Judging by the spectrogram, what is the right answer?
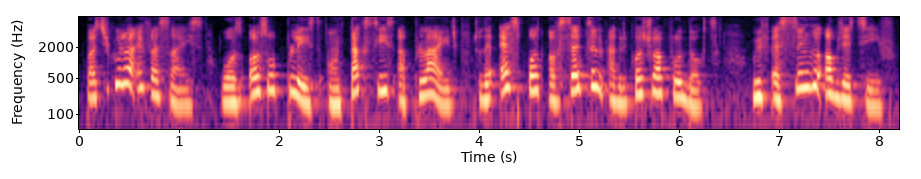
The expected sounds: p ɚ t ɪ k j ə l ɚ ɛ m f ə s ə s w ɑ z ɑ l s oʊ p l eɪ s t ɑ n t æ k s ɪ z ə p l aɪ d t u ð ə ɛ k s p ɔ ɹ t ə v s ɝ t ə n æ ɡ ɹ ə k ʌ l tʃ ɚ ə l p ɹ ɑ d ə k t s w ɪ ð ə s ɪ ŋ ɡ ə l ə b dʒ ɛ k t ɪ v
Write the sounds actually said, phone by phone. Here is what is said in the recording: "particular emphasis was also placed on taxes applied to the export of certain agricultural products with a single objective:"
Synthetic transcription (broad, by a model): p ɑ t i k j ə l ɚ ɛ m f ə s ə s w ɑ z ɑ l s oʊ p l eɪ s t ɑ n t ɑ k s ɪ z ə p l aɪ d t u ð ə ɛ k s p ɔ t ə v s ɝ t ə n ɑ ɡ ɹ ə k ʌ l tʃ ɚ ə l p ɹ ɑ d ə k t s w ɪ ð ə s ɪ ŋ ɡ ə l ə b dʒ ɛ k t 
